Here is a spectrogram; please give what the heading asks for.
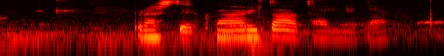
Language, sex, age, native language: Icelandic, female, 11, Icelandic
